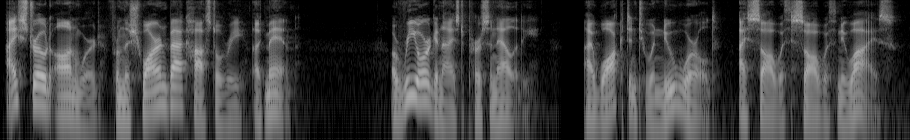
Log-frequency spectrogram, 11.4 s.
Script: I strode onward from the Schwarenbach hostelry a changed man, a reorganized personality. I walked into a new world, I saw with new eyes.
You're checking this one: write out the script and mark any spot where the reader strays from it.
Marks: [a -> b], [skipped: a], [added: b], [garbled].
I strode onward from the Schwarenbach hostelry a [skipped: changed] man, a reorganized personality. I walked into a new world, I saw with [added: saw with] new eyes.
